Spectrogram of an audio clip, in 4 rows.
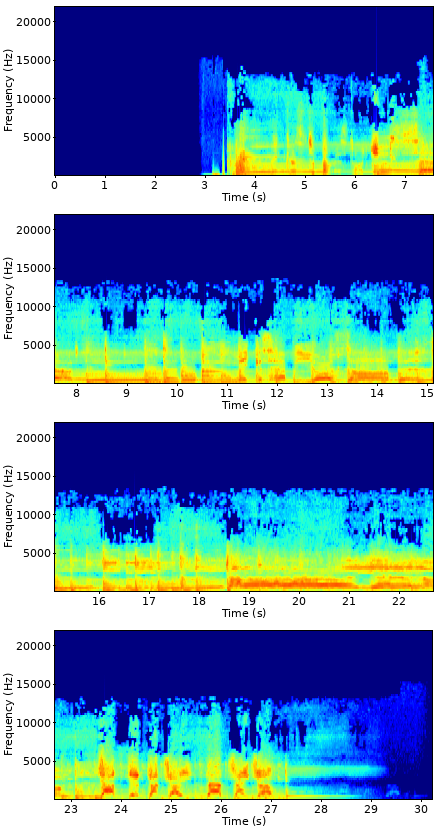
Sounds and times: Music: 3.0s - 30.2s.

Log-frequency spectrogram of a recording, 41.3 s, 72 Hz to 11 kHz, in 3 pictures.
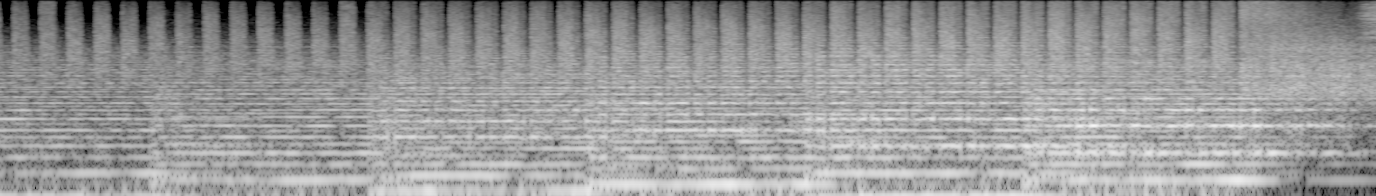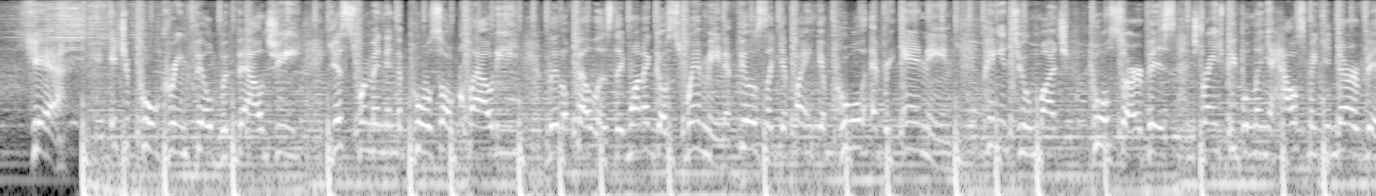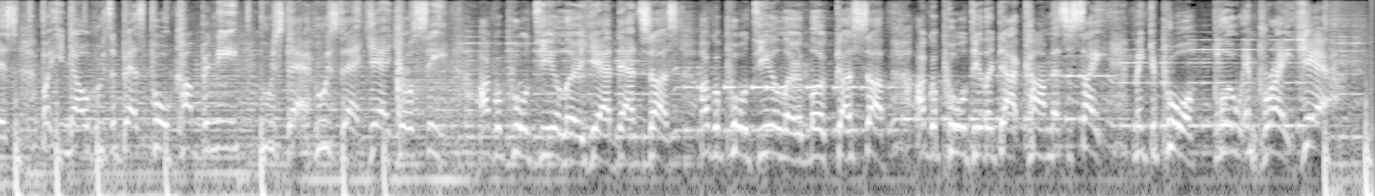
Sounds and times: Music: 0.0s - 41.2s.

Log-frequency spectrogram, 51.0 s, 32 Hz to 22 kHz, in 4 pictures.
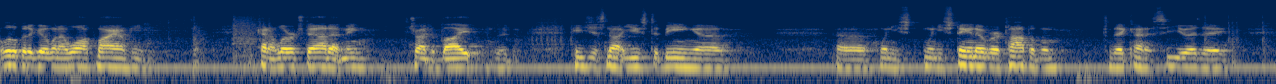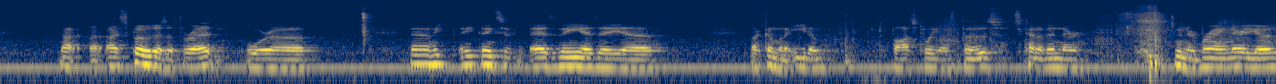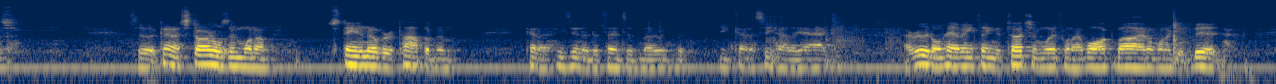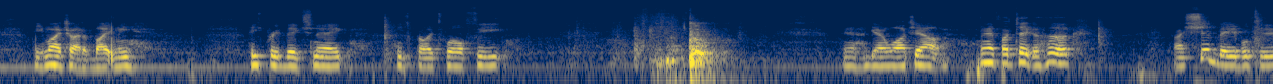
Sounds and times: Speech: 0.0s - 1.6s, 2.6s - 7.4s, 8.4s - 12.4s, 13.3s - 16.0s, 16.8s - 19.4s, 20.2s - 21.1s, 21.7s - 23.6s, 24.4s - 25.8s, 26.8s - 30.2s, 30.8s - 34.0s, 34.6s - 37.9s, 38.6s - 39.8s, 40.8s - 43.4s, 44.9s - 45.6s, 46.7s - 49.3s, 50.0s - 51.0s.

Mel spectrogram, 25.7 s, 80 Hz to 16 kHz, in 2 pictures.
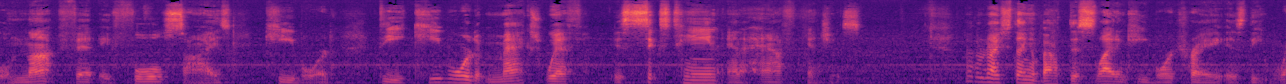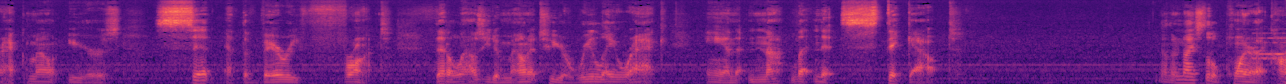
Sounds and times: Speech: 0.0s - 8.7s, 9.6s - 22.6s, 24.4s - 25.7s.

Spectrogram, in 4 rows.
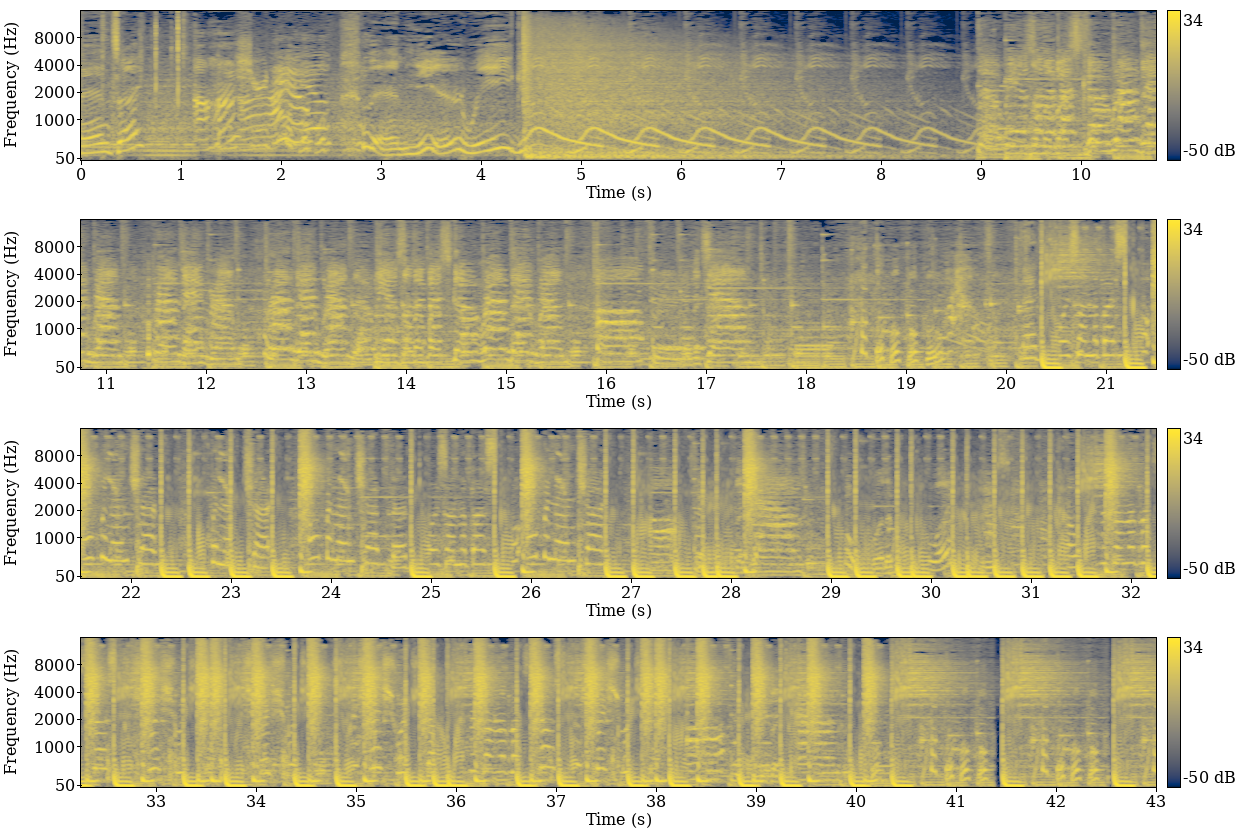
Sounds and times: Dubstep: 4.4s - 9.4s, 20.4s - 43.0s.

